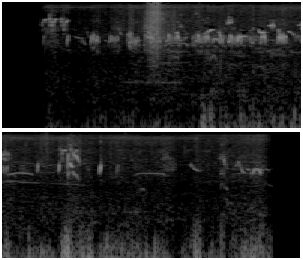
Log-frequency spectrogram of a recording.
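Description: Birds calling outdoors: many short, quick chirps overlapping, with a low gusting rumble underneath. Starts about half a second in and cuts off suddenly near the end.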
